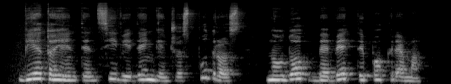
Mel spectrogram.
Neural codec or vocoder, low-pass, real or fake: vocoder, 44.1 kHz, 128 mel bands every 512 samples, BigVGAN v2; 19.8 kHz; fake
